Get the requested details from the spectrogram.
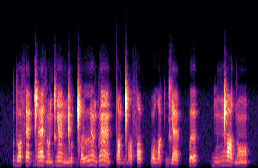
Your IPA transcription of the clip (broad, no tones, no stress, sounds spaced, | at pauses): d ɔ s æ ɡ͡ǁ æ z ɔ̃ d͡ʑ æ̃ ŋ͡ǁ u ɡ͡ǁ ʌ lː ə̃ ɡ l æ̃ tː ɑ ɡ͡ǁ æ sˤ ə pː u ðˤ ɑ k d͡ʑ æ pː ə | b ũ ŋ͡ǁ ɑ d ɔ̃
